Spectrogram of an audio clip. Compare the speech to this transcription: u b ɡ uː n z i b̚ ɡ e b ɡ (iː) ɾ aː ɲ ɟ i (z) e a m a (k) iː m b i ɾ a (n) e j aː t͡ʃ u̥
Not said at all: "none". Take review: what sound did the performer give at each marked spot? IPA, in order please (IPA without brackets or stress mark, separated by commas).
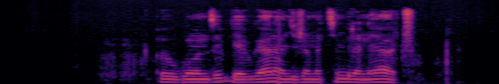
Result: aː, ʒ, c, n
